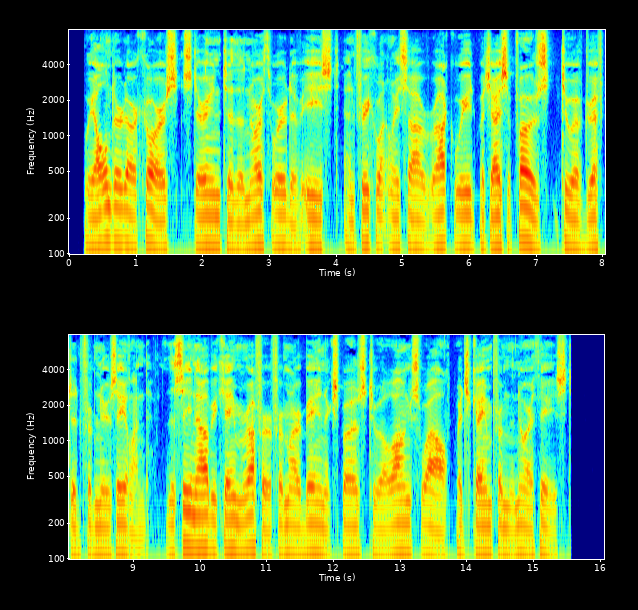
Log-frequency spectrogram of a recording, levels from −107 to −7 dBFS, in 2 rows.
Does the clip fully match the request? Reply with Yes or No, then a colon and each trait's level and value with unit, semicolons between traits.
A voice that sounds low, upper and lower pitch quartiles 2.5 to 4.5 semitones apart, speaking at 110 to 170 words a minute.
Yes: low, 100 Hz; average, 2.8 semitones; average, 160 wpm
